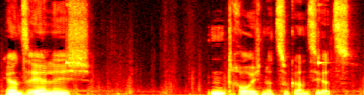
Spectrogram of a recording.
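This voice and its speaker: A man's voice: mid-range voice, steady tone, slow, gravelly, a little hiss or hum. A man casually commenting on his gameplay, chatting to himself and to the enemies he fights. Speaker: let's play commentator. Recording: game music loud behind.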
